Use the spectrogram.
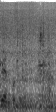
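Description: Chopped onion is stirred and fried in a pan with garlic and green chilies over low heat, giving a steady close sizzle with scraping stir strokes and no talking.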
